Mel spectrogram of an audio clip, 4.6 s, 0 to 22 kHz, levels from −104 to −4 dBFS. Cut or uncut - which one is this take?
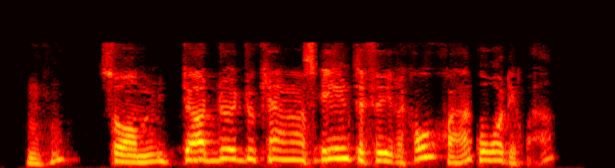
cut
